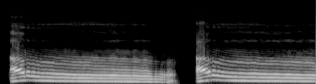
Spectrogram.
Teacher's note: huruf ro itu getarannya atau nempel langit-langit itu cuma sekali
